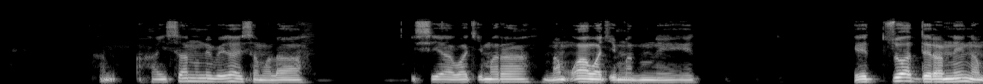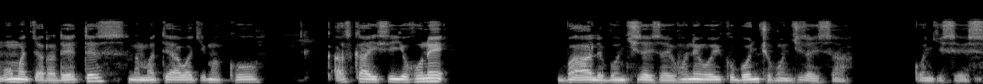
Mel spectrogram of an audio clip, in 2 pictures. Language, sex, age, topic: Gamo, male, 25-35, government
